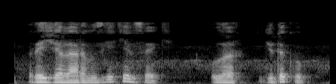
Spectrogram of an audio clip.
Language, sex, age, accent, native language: Uzbek, male, 19-29, Samarqand, Uzbek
